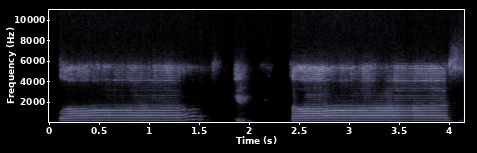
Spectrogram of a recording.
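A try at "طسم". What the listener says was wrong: sin aslinya. Bukan, iya sin kan huruf aslinya. Ingat ya, bacanya huruf aslinya, bukan huruf yang sudah berbaris. Jadi baris ini tanda ini tidak fungsi untuk sebagai tanda tanda baca, tapi tanda ini berfungsi untuk menandakan panjangnya bacaan huruf itu. Jadi jangan tosa, to sin nun mati ketemu mim idgham mimi.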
